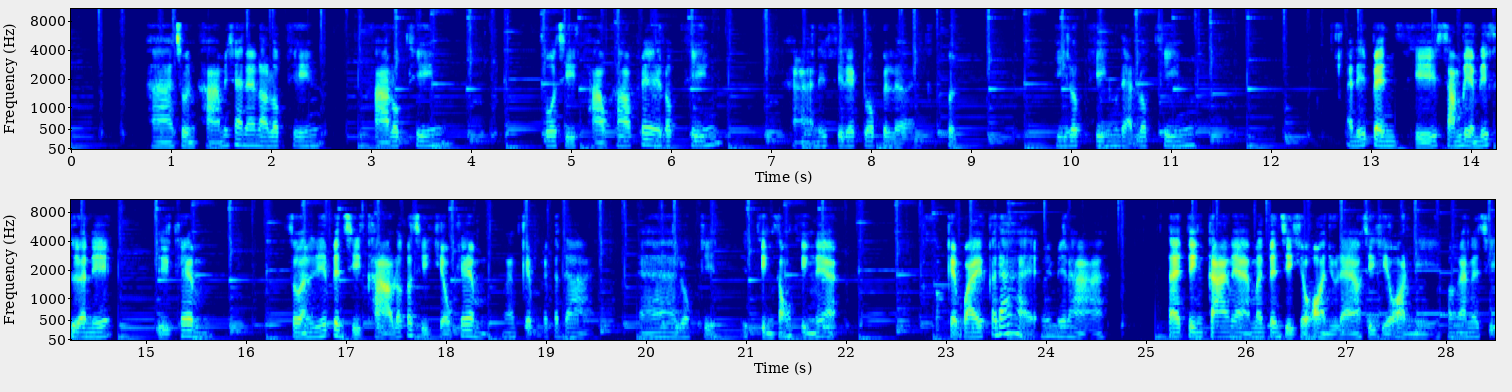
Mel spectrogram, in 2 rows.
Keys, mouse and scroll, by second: 1.1 click, 2.6 click, 4.4 click, 5.8 click, 7.2-8.0 drag, 9.5 click, 10.3 click, 18.3-18.8 drag.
